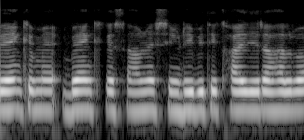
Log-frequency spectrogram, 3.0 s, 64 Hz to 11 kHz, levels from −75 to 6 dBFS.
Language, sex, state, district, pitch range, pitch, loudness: Bhojpuri, female, Uttar Pradesh, Deoria, 190-195 Hz, 190 Hz, -15 LUFS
